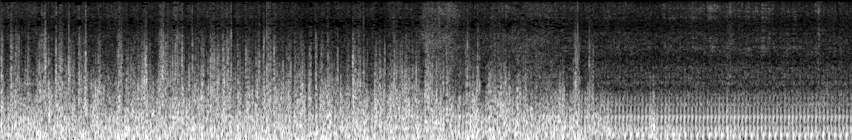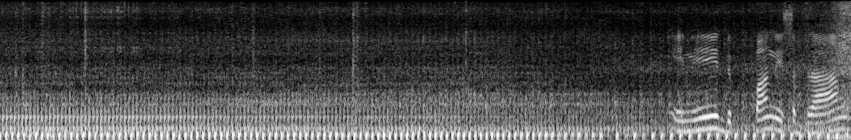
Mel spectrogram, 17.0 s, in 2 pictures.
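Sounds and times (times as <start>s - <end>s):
wind buffeting microphone: 0.0s - 8.1s
small motorcycle engine running: 0.0s - 17.0s.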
